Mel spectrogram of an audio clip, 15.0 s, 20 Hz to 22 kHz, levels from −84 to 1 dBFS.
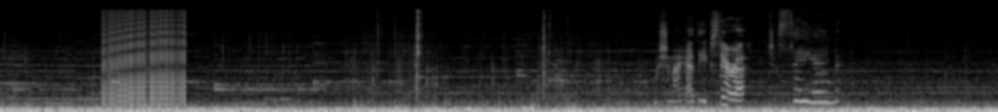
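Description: From 1.52 to 2.79 s there's buffer tearing, a steady robotic buzz at 200 Hz, which points to a buffer period of 5 ms. The writer and the hardware reader have drifted into each other, so roughly a tenth of each buffer replays audio about 20 ms old, with hard joins.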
